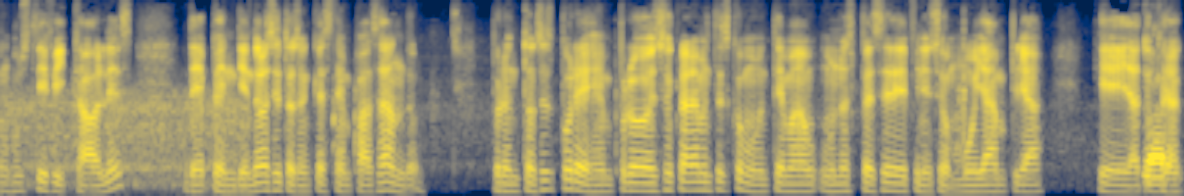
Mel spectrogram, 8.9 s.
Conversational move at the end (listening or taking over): listening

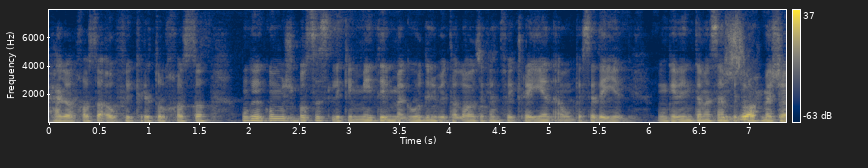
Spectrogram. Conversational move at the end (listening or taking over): listening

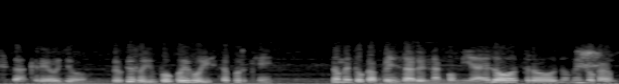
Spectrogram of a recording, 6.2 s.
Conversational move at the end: listening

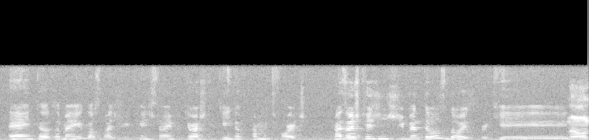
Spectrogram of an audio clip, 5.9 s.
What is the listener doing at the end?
taking over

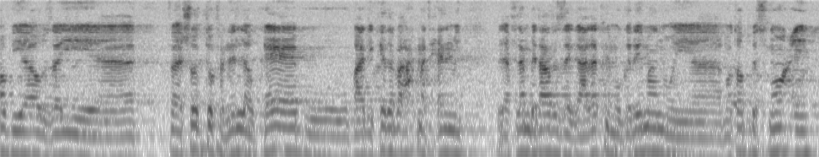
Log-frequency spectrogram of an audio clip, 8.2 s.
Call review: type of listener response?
listening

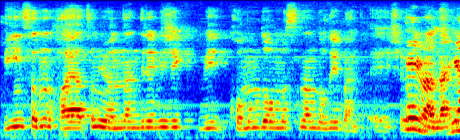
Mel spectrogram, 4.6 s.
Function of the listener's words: taking over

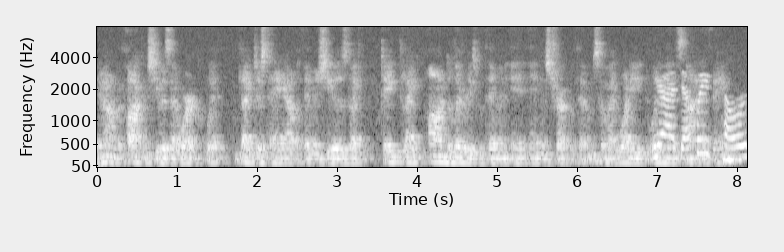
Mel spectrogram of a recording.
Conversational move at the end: taking over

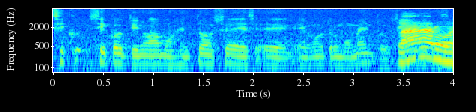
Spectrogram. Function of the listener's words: taking over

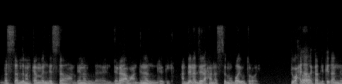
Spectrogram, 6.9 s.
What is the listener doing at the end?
listening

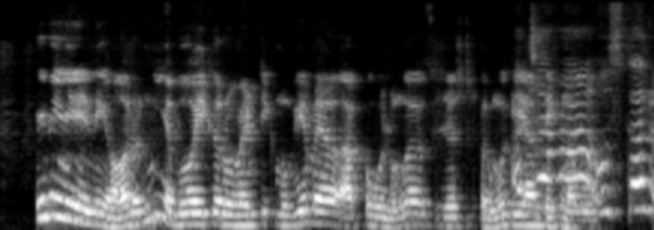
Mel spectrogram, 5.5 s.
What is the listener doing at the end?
taking over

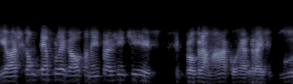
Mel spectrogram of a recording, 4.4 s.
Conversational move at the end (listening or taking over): listening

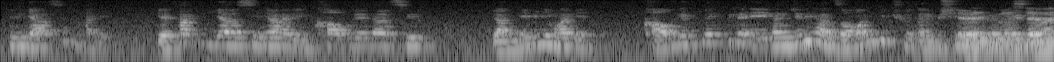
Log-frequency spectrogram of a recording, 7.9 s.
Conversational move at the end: taking over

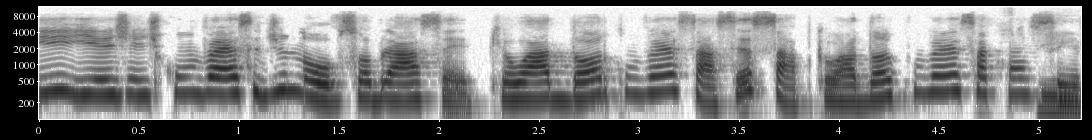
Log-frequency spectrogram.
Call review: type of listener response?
taking over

